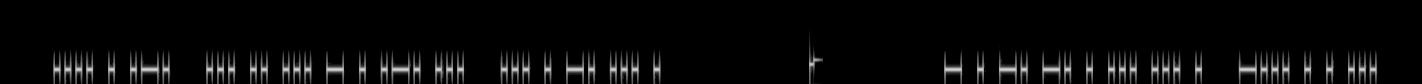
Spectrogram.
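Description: Fast Morse code at about 22 words per minute: a steady mid-pitched tone keyed into crisp dots and dashes, broken by a pause of several seconds with a single soft click before the sending resumes.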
